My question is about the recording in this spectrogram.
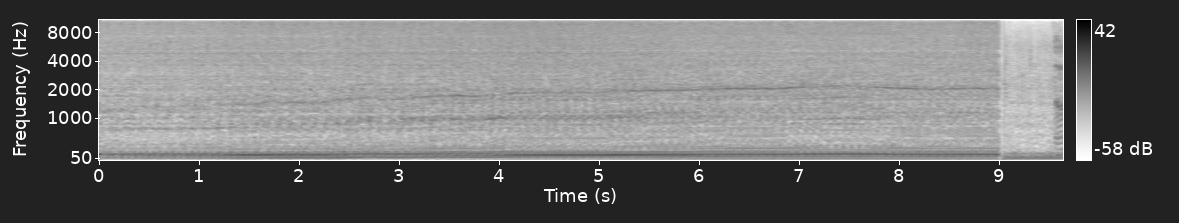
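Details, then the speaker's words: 2005 Subaru STI idling after in-car oil pump replacement, oil pressure primed beforehand: even, steady low idle burble without hunting, knocking or ticking before shutoff; AFRs good, oil pressure holding, idle perfect. "she's idling well. AFRs look good. Down here, oil pressure holding. Idling literally perfect."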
